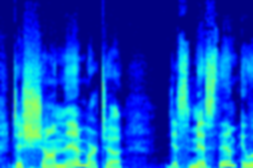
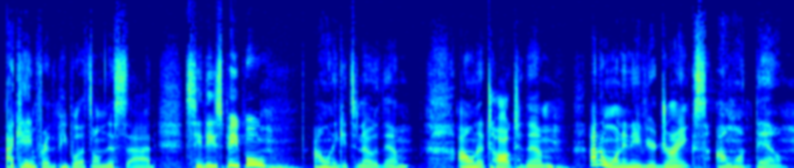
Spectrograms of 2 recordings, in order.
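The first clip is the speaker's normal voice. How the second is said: quiet earnest; 6 semitones lower, 6 dB quieter than usual. Acted. Jesus voiced at the bar.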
